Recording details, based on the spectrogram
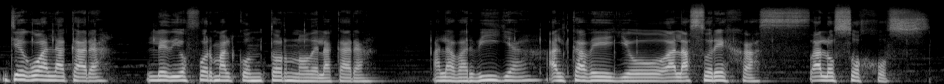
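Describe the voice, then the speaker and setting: Chilean lady teaching spanish thru a horror story, clear n measured, slows down for the creepy parts. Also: fairly low pitch, little pitch movement, darkish tone, soft background music. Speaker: podcast host and Spanish teacher. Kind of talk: storytelling narration for learners.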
